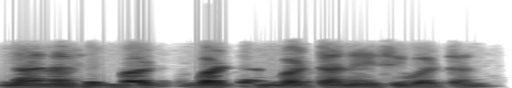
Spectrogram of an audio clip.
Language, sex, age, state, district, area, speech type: Sindhi, male, 18-30, Maharashtra, Thane, urban, conversation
